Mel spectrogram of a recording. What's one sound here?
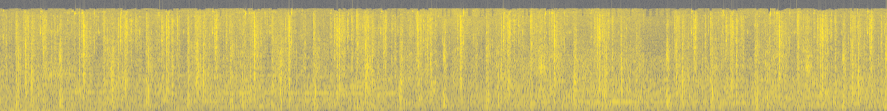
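Footsteps tread on a dirt path.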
